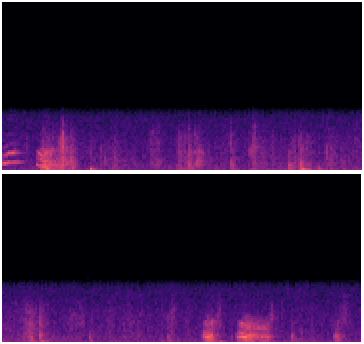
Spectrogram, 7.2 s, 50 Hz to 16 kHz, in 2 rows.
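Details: Several 14-day-old puppies in 2009 give scattered high squeals and short whimpers, loudest at the start and again near the end as a pair of wavering cries, with quiet gaps between.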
